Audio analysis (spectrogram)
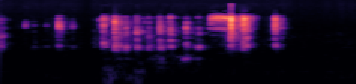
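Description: A few quiet clicks, then a quick burst of computer keyboard typing close by, ending with one last keystroke.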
